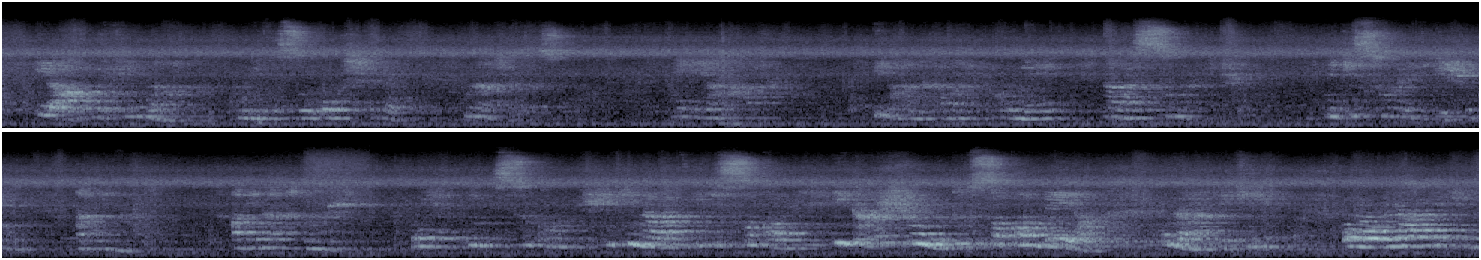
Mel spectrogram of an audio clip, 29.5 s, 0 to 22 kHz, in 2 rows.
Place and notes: Venedig, Italien - Venice Biennale - Israelian Pavillion
At the Venice Biennale 2022 inside the Israelian Pavillion - the sound of the sound installation "The Queendome" by Ilit Azoulay. The artist casts off the restrictions of national and male representations and opens pathways into an interconnected Middle East. The Queendom, reigned by art, seems to have risen out of a total system crash. It is a rhizomatic realm, where stories coalesce.
international ambiences
soundscapes and art enviroments
Veneto, Italia, July 2022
